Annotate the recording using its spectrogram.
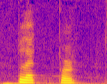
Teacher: blacknya ini lebih ada tekanannya daripada bird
